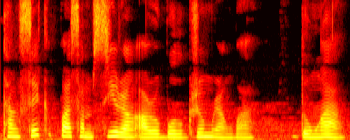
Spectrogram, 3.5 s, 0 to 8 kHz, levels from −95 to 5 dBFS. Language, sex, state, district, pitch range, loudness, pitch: Garo, female, Meghalaya, North Garo Hills, 195-240 Hz, -18 LUFS, 215 Hz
